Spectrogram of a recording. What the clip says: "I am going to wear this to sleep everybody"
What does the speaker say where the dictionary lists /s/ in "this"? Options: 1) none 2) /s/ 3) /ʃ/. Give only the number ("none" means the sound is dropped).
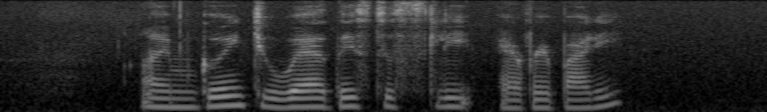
2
